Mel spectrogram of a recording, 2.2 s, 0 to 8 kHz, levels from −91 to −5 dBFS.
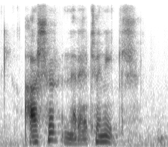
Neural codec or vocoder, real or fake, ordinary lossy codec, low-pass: codec, 16 kHz, 4 kbps, X-Codec, HuBERT features, trained on general audio; fake; none; 7.2 kHz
